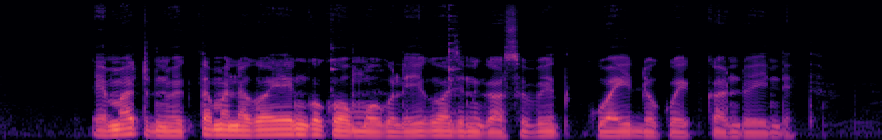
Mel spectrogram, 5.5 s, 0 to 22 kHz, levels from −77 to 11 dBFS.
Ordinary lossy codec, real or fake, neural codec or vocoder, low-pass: none; real; none; 19.8 kHz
